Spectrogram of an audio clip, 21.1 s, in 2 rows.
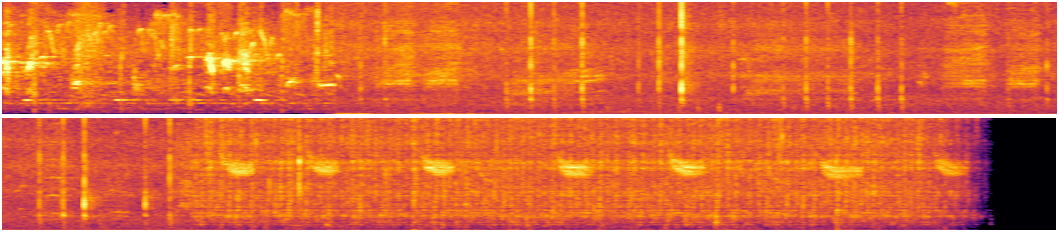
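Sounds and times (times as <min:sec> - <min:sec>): faint forest ambience: 0:00.0 - 0:20.4
sharp taps: 0:03.4 - 0:09.3, 0:10.0 - 0:12.4.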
